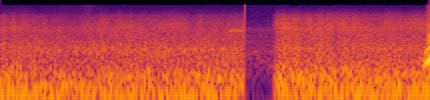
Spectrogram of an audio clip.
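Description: Steady low rumble of a car's road and wind noise at highway speed. It cuts out abruptly for a fraction of a second about two and a half seconds in, then resumes.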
